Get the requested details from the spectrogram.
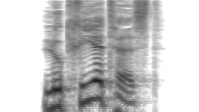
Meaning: inflection of lukrieren: 1. second-person singular preterite 2. second-person singular subjunctive II
- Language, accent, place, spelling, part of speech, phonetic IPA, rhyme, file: German, Germany, Berlin, lukriertest, verb, [luˈkʁiːɐ̯təst], -iːɐ̯təst, De-lukriertest.ogg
